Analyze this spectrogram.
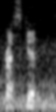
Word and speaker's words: Prescott: Um, but then like recently we discovered uh Prescott or Prescat I think is how they the uh the locals say it. Uh Prescuit, Arizona, which is at like over 5,000 ft.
